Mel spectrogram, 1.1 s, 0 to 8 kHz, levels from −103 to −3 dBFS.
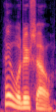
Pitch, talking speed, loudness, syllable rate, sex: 135 Hz, 220 wpm, -14 LUFS, 4.7 syllables/s, male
